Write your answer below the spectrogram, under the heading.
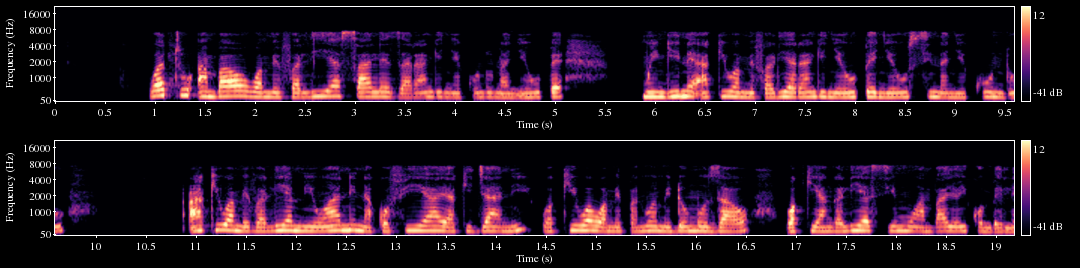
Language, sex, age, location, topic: Swahili, female, 36-49, Kisii, government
